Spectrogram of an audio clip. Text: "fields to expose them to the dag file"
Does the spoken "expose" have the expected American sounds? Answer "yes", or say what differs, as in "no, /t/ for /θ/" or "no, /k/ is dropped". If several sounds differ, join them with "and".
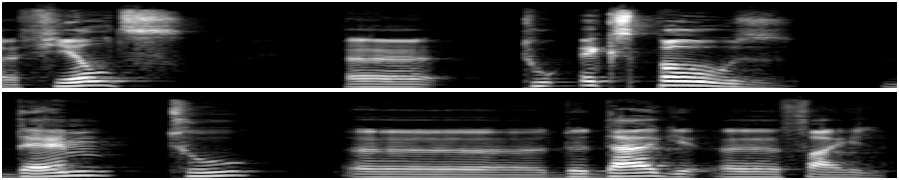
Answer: yes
